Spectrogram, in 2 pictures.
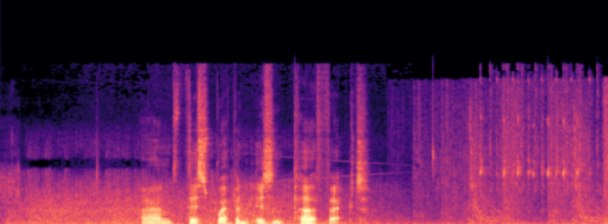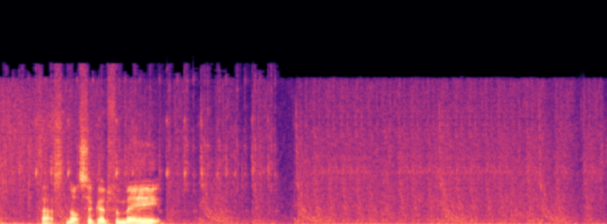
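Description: A laser gun fires sharp zapping shots.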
